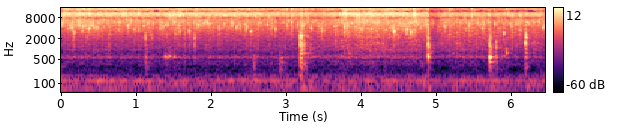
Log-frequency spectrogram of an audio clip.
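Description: Garlic frying in a pan for chicken chopsuey, a steady close sizzle with a few light clicks and scrapes of a utensil scattered through it, no one speaking.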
